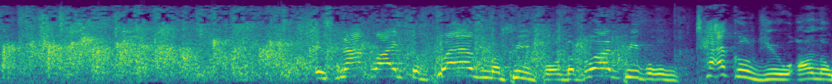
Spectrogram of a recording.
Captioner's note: applause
